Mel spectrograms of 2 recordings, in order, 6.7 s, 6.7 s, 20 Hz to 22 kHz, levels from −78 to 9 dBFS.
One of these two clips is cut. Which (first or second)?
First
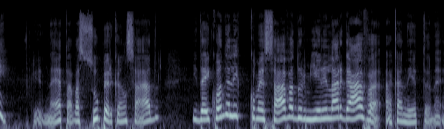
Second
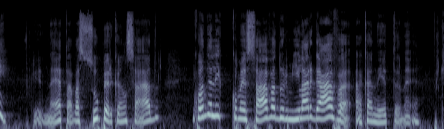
second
